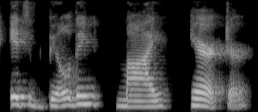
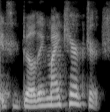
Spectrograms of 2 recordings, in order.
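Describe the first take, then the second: First: Slow, word-by-word "It's building my character"; emphatic repeat. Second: Said in the usual way. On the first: Real, not acted. Affirming her growth to herself, "building my character" slowly spelled out.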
